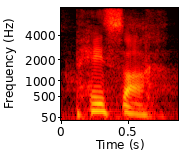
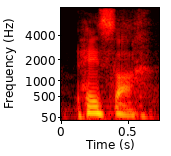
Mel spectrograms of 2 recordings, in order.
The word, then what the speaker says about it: Pesach: itself we'll look at that in Hebrew it's pronounced Pesach Pesach chapter 12 the Lord said to Moses and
